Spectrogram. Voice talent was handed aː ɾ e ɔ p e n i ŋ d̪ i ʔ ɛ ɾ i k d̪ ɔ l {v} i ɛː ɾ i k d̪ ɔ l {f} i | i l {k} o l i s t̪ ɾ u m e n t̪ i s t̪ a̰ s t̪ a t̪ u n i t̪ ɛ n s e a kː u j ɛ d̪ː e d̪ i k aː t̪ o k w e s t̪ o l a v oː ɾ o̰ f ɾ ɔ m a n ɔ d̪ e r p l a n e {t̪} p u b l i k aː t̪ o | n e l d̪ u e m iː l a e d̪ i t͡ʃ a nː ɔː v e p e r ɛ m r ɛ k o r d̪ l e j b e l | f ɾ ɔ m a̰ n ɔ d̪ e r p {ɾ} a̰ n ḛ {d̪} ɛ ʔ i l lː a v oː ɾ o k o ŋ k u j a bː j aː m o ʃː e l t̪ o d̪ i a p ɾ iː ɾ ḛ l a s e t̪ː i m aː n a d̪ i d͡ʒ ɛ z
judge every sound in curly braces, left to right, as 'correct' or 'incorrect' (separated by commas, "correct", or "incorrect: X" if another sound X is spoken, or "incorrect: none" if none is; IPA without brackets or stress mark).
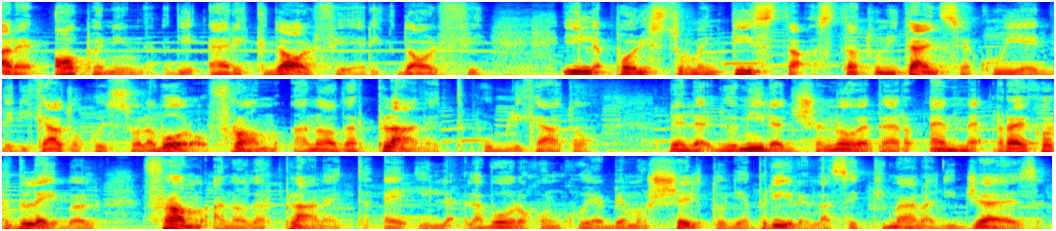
incorrect: f, correct, incorrect: p, correct, incorrect: l, incorrect: t̪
